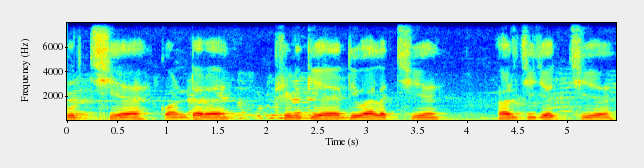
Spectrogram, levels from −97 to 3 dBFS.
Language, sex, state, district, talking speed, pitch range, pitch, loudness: Hindi, male, Maharashtra, Gondia, 140 wpm, 140-145 Hz, 140 Hz, -15 LUFS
